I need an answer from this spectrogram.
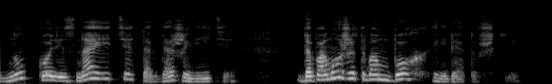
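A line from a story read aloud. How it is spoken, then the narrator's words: Throat-clearing, calm, harmless reply. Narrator (Russian): Прокашлявшись, барин спокойно и безобидно ответил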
